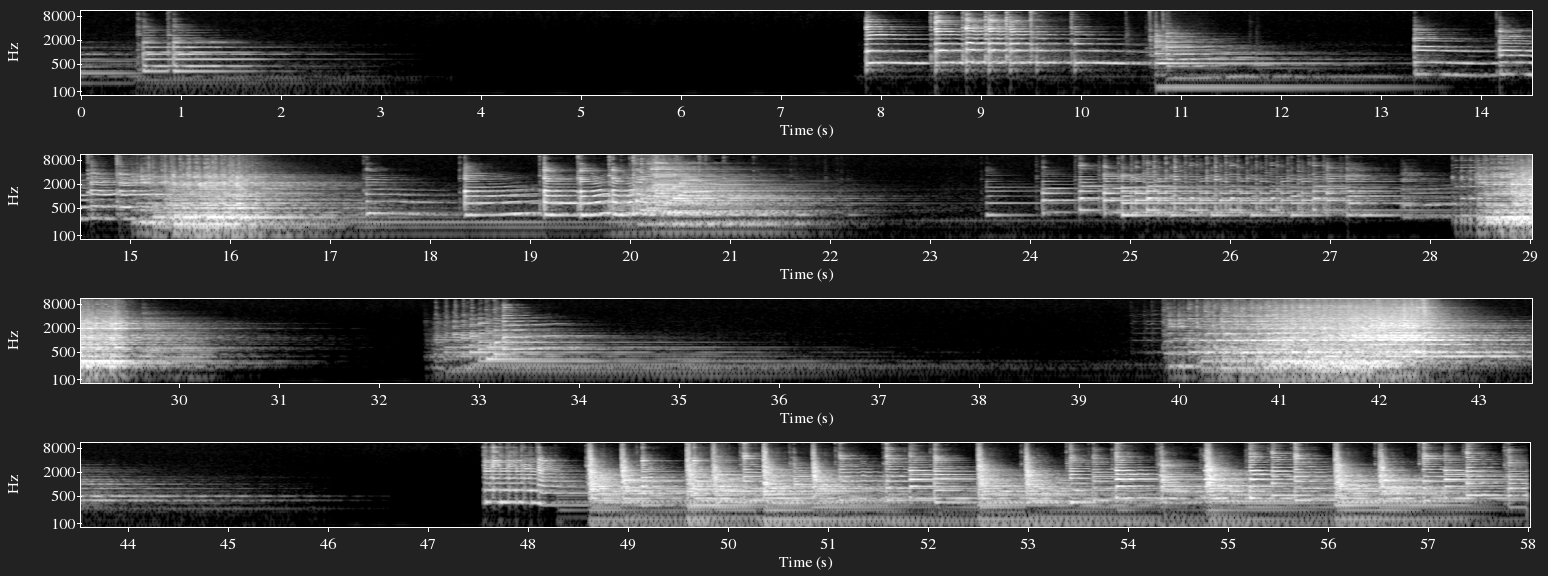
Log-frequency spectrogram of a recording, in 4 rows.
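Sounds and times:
plucked zither music: 0:00.0 - 0:03.1, 0:07.8 - 0:31.2, 0:32.5 - 0:37.6, 0:39.6 - 0:46.0, 0:47.6 - 0:58.0.

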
